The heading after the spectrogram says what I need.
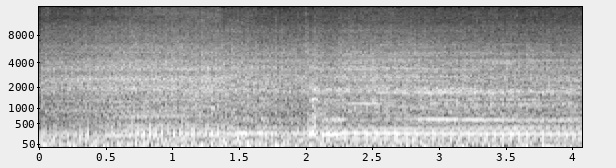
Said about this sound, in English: if you listen to this bike sound, it sounds amazing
